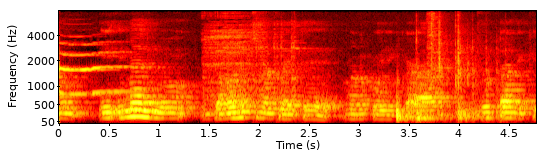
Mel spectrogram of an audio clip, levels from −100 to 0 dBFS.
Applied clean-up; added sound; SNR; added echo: none; Squeak; 7 dB; reverberation time 0.7 s.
